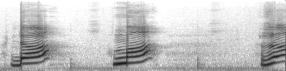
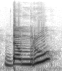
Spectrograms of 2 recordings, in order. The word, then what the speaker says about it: डमरू: तो बच्चों इन दोनों का उच्चारण देखिए, डमरू या डमरू। तो बच्चों बड़े ऊ की मात्रा वाला शब्द सही है, यानी ये है ड म र में बड़े ऊ की मात्रा रू डमरू।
